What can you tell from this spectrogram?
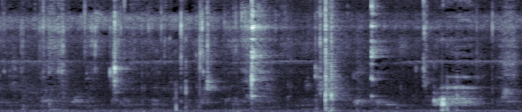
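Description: Light clicks and clinks of tableware as food is handled: bamboo chopsticks and a metal spoon against ceramic bowls. A louder, briefly ringing clink comes near the end.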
